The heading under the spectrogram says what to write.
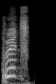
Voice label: "bitch", expletives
